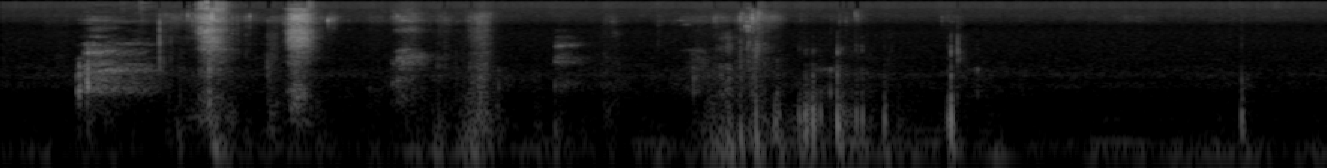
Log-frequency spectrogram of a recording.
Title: just normal sneezing (supporting link in the description)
